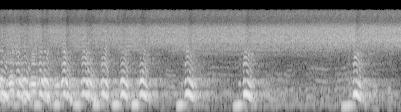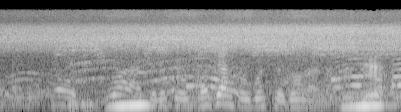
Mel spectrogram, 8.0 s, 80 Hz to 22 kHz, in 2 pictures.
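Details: Siamangs Brave and Heart, caged at Chiba Zoological Park, Japan, on 2 August 2020. A fast series of looping whoops for three seconds fades to scattered softer notes beneath a loud, continuous insect buzz.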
